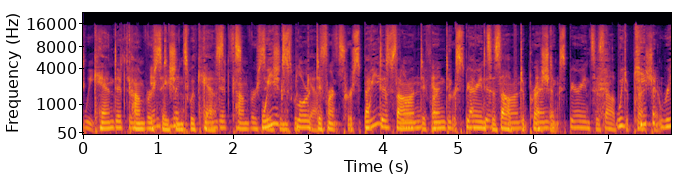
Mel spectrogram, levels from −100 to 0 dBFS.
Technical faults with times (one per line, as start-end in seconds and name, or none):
0.00-7.85 doubled audio track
